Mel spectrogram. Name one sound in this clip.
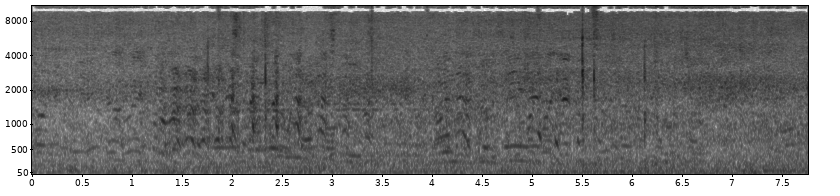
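A group of adults chatter with animation close by.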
